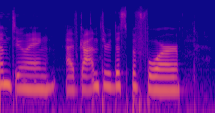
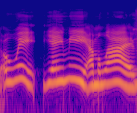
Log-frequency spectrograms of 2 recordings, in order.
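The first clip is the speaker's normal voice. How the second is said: higher and louder, a sudden bright cheer; excited self-cheer; 5 semitones higher, 8 dB louder than usual. Retold or imitated. Reenacting her own reaction to blushing, delighted playful cheer.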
